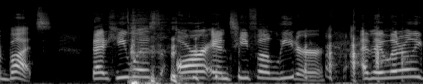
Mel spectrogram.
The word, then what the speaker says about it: Antifa: He's the leader of this Antifa group. She pronounced it like Aunt Tifa.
